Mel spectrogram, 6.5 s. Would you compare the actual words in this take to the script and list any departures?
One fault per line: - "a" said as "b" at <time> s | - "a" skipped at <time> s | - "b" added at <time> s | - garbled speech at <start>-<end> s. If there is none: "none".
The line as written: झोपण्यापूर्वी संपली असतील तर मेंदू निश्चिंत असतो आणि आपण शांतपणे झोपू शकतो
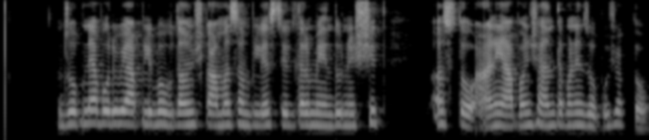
- "आपली बहुतांश कामं" added at 1.2 s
